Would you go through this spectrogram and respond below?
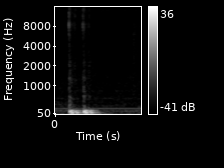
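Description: A couple of soft keystrokes on a computer keyboard as a name is typed, two short clustered taps close together over a steady low hum, then quiet.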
